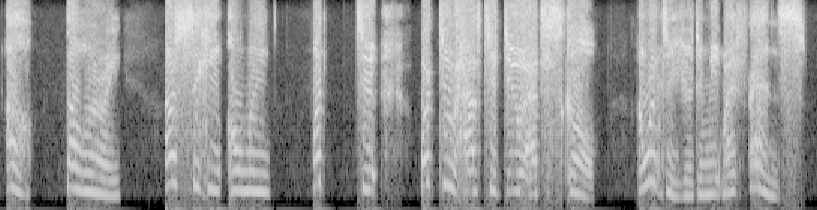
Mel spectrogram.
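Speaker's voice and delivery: put-on high, polite girl voice; a shy schoolgirl introducing herself; Ami's voice. A narrator's reading. Ami greeting the new girl, high and polite.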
